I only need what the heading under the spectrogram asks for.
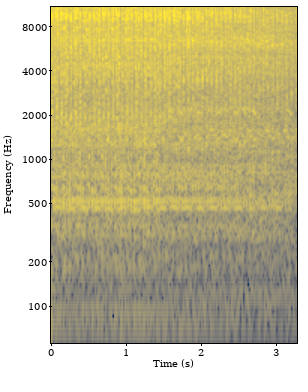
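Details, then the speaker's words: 2014 Chevrolet Cruze 1.8L after replacing a stuck-open purge valve for code P0496: fast, light ticking, about four per second, at idle as the valve cycles at a 14% duty cycle; normal operation. "you can actually kind of hear it clicking now if you feel it opening in and out or you know opening and closing really quick at I think the scan tool said 14% so that's a 14% duty cycle of this thing"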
